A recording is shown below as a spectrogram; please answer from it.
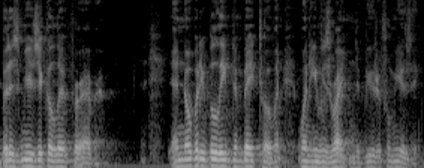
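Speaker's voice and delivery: usual speaking voice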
